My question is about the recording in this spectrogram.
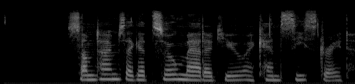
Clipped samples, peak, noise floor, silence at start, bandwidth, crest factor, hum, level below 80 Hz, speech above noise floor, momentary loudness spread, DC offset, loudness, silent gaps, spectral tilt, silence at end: under 0.1%; -16 dBFS; -72 dBFS; 0.7 s; 15.5 kHz; 22 dB; 50 Hz at -70 dBFS; -72 dBFS; 35 dB; 13 LU; under 0.1%; -34 LUFS; none; -1 dB/octave; 0 s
